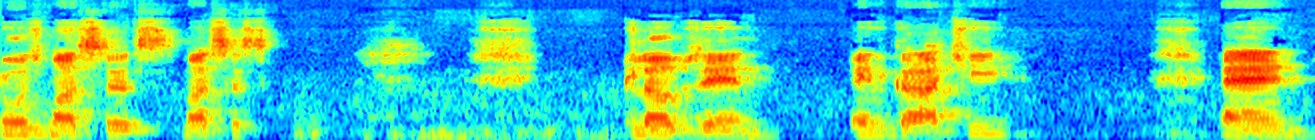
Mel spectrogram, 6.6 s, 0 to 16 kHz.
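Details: Stuttering in an adult man who has stammered since age 6; many speech therapies did not help him, and he describes Toastmasters clubs in a session by stammerers for stammerers.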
